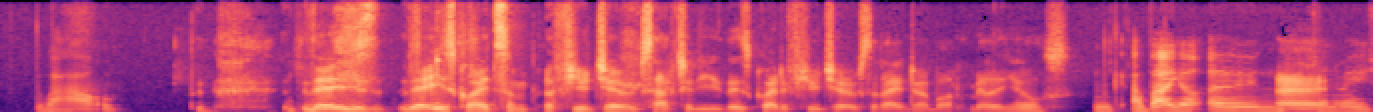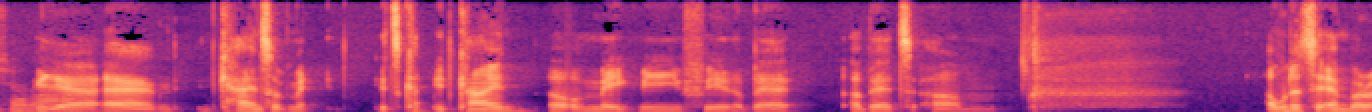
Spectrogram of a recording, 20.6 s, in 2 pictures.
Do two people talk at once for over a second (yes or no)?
no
